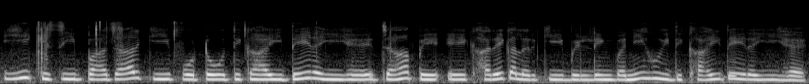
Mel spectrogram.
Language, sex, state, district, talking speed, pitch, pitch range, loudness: Hindi, female, Rajasthan, Jaipur, 165 wpm, 230 Hz, 220-245 Hz, -12 LUFS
